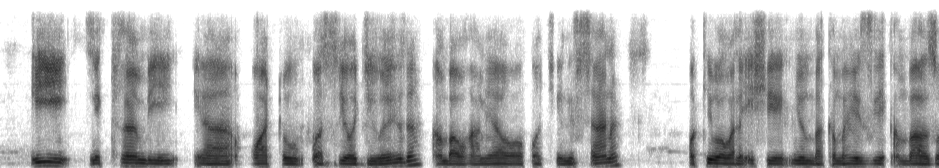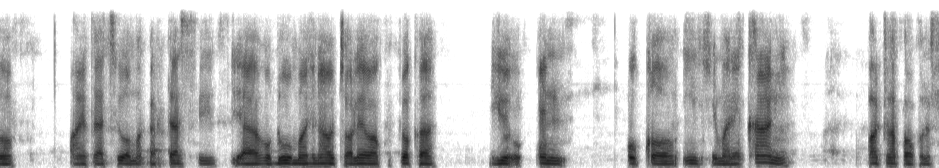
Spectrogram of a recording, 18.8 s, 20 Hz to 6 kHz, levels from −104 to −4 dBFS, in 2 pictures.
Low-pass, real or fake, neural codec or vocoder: 5.4 kHz; fake; codec, 24 kHz, 6 kbps, HILCodec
